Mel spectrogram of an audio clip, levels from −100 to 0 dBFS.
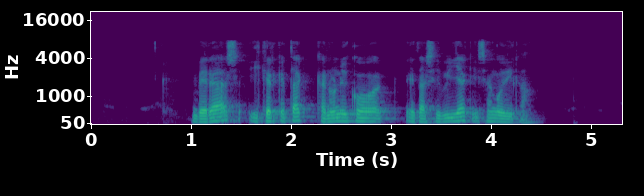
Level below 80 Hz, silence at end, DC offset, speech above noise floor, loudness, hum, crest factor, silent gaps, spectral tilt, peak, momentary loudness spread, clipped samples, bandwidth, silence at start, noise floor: -74 dBFS; 0.9 s; under 0.1%; 47 dB; -43 LUFS; none; 20 dB; none; -6.5 dB/octave; -24 dBFS; 8 LU; under 0.1%; 7.6 kHz; 1 s; -89 dBFS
